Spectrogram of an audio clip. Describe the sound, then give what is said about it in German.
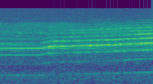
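A cicada sings in a steady, shrill electric buzz, high-pitched and unbroken, holding loud and even from start to finish with a slight swell partway through. “Zikaden können übrigens sehr laut singen, teilweise so laut, wie eine Lokomotive pfeift.”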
